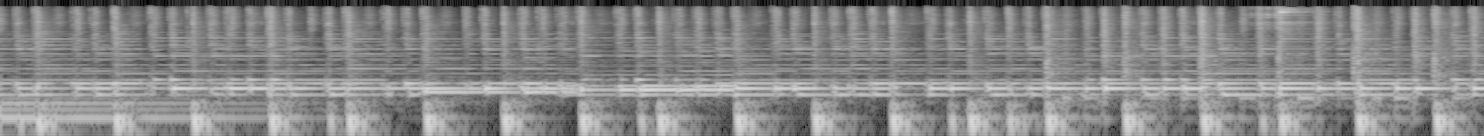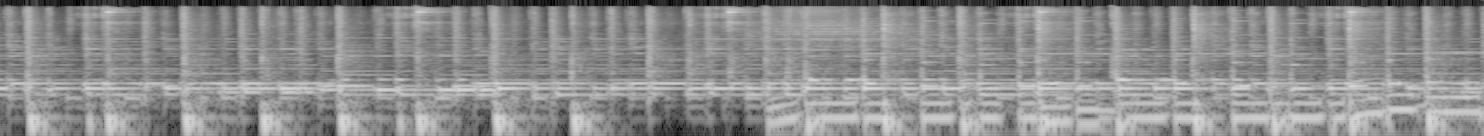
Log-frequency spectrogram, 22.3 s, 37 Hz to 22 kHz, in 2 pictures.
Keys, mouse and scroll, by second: 0.7 Tab, 2.1-6.2 middle drag, 3.9 Tab, 6.0 scroll up 1, 6.6-9.1 middle drag, 9.3 middle click, 9.6 middle click, 13.1 scroll down 1, 13.6 middle click, 13.9-20.8 middle drag, 14.1 a, 15.2 a.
